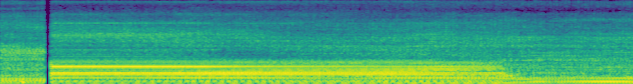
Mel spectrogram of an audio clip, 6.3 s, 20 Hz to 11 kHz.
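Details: Old $20 generator, running after the fuel filter was removed and fuel squirted in: a small single-cylinder engine chugging at a steady, even beat, then easing off smoothly; running normally.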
